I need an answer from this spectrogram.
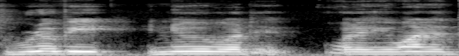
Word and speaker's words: RWBY: He would have been initials pronounced Ruby.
